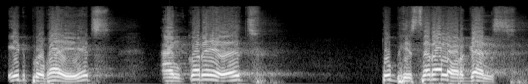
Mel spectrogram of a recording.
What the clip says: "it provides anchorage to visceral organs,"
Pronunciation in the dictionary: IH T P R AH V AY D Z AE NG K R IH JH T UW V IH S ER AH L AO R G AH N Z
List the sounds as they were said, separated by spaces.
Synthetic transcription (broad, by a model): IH T P R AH B AY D S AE NG K R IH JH T UW B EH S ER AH L AO R G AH N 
